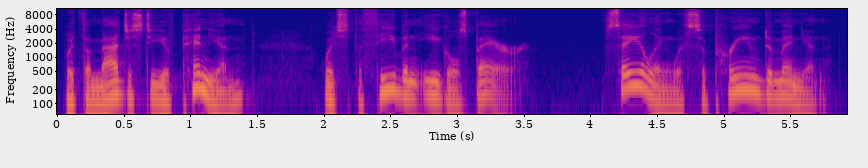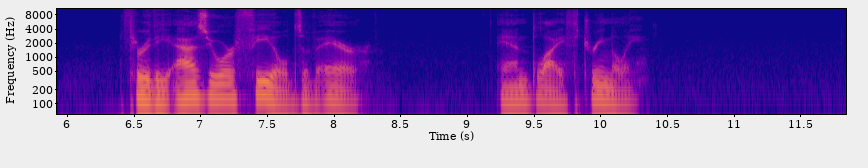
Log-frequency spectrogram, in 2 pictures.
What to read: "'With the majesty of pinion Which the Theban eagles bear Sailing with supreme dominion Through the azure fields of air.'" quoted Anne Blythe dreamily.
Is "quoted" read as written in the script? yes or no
no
